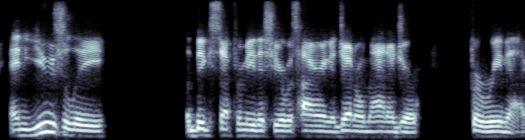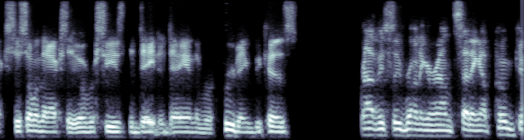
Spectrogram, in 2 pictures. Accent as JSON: {"language": "English", "town": "Philadelphia", "region": "Pennsylvania", "country": "United States", "tie": "born or raised there", "said": "I am from Philadelphia my entire life, born and raised"}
